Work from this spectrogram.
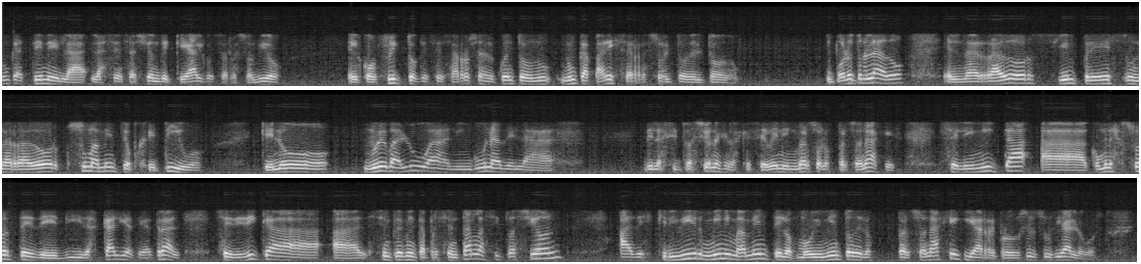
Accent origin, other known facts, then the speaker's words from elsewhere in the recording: Argentina; hay un aspecto bastante oscuro para nuestra historia como argentinos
